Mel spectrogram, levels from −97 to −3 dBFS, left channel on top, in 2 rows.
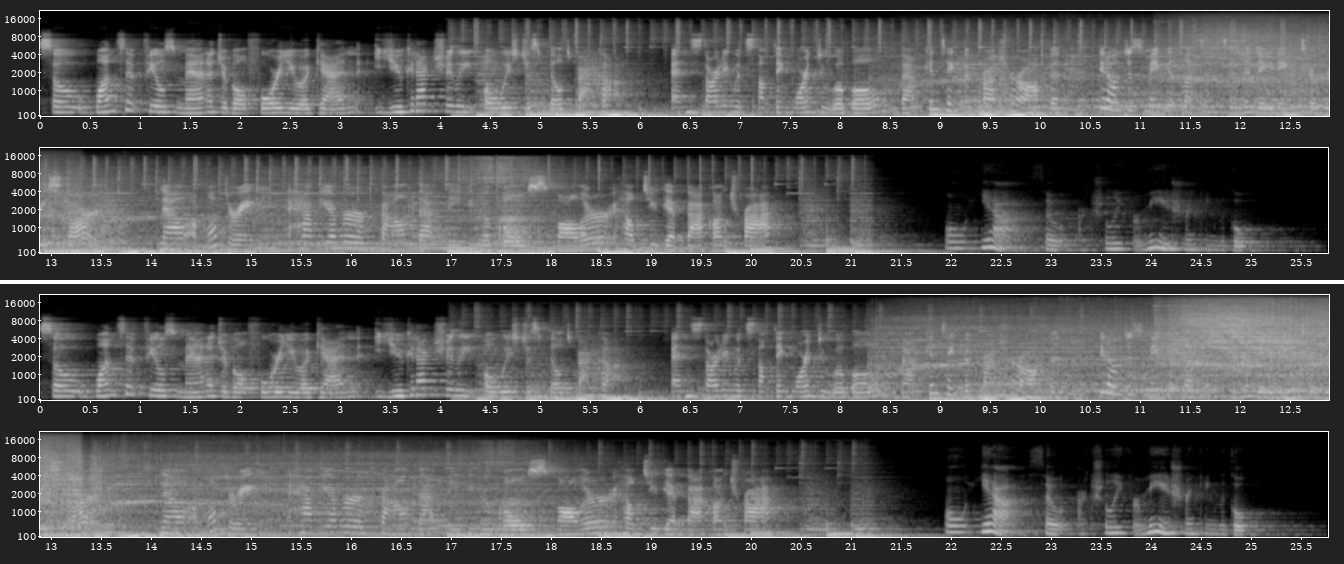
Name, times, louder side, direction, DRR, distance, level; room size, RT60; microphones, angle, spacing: voice 1, 0.0-5.8 6.3-13.5 14.1-20.2, left 2 dB, 15° left, 7 dB, 0.4 m, -30 dB
sound 1, 4.1-21.2, left 3 dB, 65° left, 0.7 m, -32 dB
sound 2, 6.8-20.2, left 2 dB, 85° left, 1.0 m, -37 dB
Sawing, 8.3-18.5, right 7 dB, 70° right, 0.8 m, -31 dB
voice 2, 21.9-24.9, right 3 dB, 40° right, 9 dB, 0.5 m, -34 dB
14.5 x 6.7 x 5.0 m, 1.4 s
head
